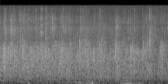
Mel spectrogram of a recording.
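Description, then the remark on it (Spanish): A church audience gives applause to Jesus, a steady, dense wash of clapping that holds at an even level for a few seconds, with a few faint voices mixed in underneath. “Si el día de hoy venimos a Central, así es, le podemos dar un aplauso a Jesús.”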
